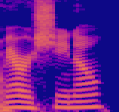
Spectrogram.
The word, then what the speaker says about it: maraschino: Maraschino. Maraschino.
